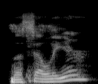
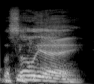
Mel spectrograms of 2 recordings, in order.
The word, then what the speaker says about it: Le Cellier: I'm not sure I even know how to pronounce this, so grant me some grace. Number 7 is Le Cellier. Oh, okay. Le Cellier.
